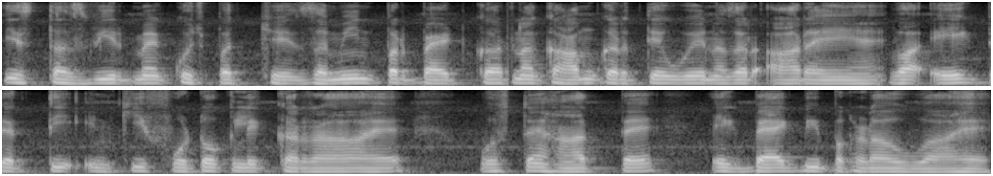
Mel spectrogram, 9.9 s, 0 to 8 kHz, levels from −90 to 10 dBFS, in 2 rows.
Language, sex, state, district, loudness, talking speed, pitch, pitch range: Hindi, male, Bihar, Begusarai, -16 LUFS, 205 wpm, 125 Hz, 115-130 Hz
